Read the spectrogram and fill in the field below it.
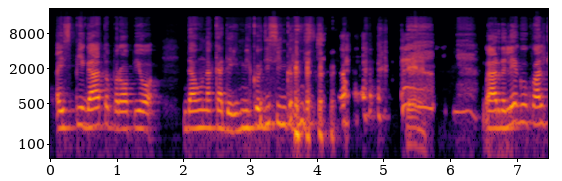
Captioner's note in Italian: risate; suono gutturale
